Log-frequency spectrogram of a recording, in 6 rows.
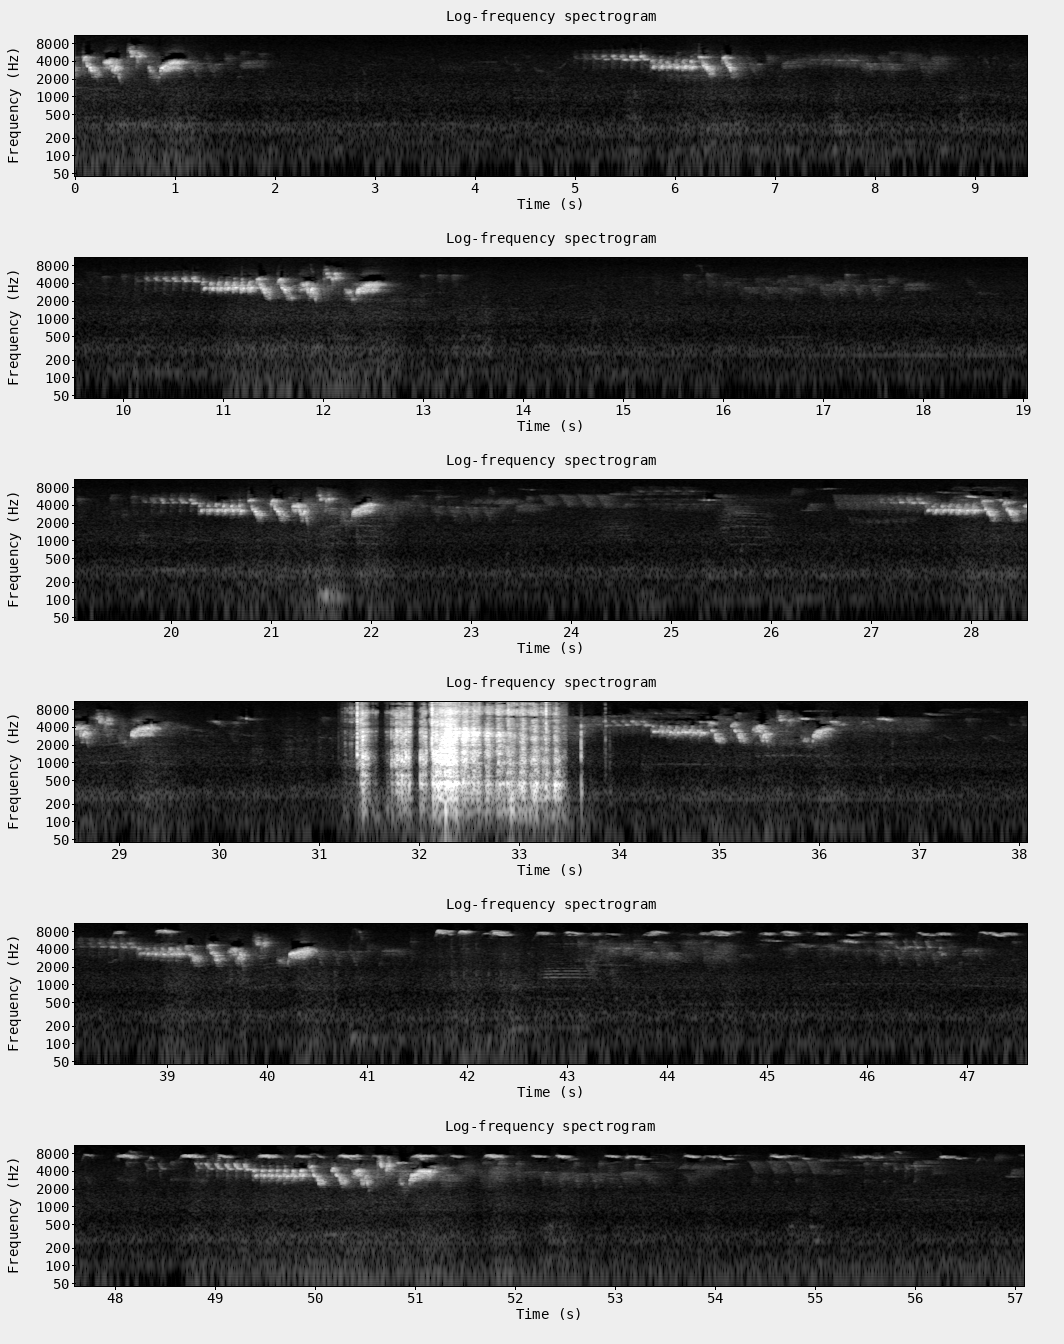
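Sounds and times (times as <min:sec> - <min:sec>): loud rustling crackle: 0:31.3 - 0:33.5.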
